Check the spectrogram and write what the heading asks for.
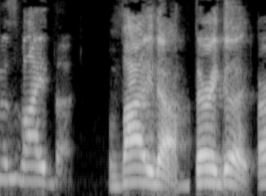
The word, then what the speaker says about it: Vaida: Secondly, I want to make sure that I pronounce the young lady's name correctly. So, I need a tutorial. Okay, my name is Vaida.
